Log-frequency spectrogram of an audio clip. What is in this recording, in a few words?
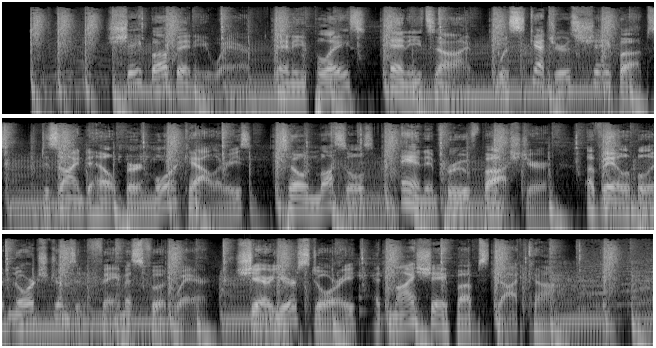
Commercial Read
